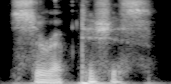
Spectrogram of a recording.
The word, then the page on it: surreptitious: American English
